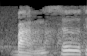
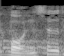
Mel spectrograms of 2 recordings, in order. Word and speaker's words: Bản Sư: Nam Mô Bản Sư Thích Ca Mâu Ni Phật, là tiếng miền Bắc. Miền Nam đọc là Nam Mô Bổn Sư Thích Ca Mâu Ni Phật, là tiếng miền Nam.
